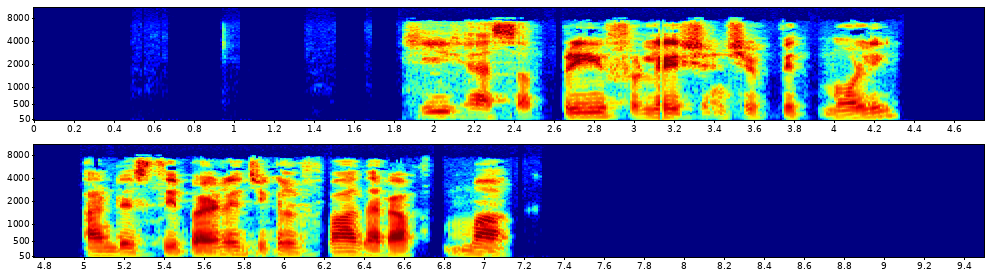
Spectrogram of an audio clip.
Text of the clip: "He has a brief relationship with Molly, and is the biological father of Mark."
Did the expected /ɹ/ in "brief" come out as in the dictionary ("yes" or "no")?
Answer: yes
